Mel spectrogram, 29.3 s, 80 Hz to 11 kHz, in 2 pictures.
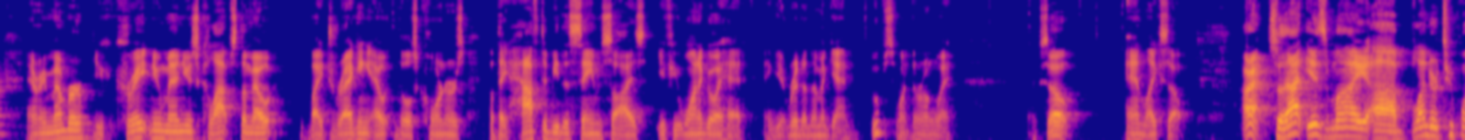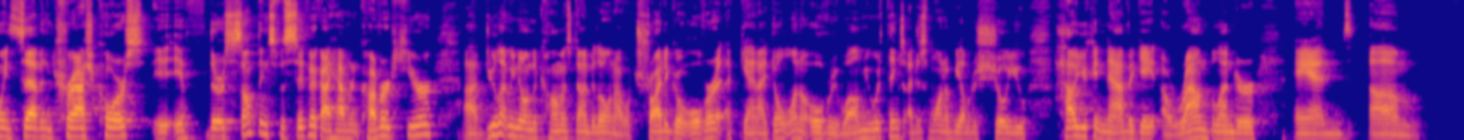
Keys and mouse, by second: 2.6-9.4 drag, 10.0-12.7 drag.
